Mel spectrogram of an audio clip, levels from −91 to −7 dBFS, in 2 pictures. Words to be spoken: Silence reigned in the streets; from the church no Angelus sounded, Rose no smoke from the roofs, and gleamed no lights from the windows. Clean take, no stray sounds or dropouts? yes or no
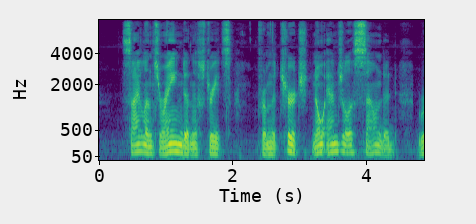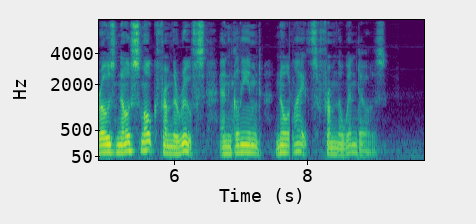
no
